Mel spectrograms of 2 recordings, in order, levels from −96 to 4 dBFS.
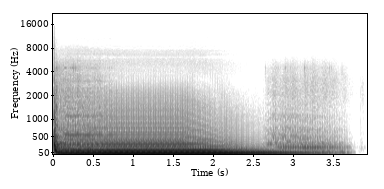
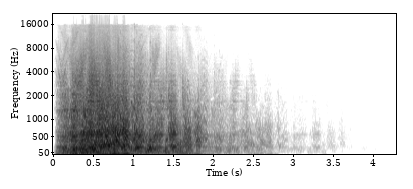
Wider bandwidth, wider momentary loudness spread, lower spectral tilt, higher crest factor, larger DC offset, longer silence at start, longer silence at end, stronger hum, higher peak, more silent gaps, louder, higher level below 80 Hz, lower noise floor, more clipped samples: second, 1.4 kHz vs 13.5 kHz; about the same, 17 LU vs 16 LU; first, -12 dB/octave vs -7.5 dB/octave; about the same, 10 dB vs 12 dB; neither; about the same, 0 s vs 0.05 s; second, 0.7 s vs 2.2 s; neither; about the same, 0 dBFS vs 0 dBFS; neither; second, -14 LUFS vs -9 LUFS; first, -10 dBFS vs -26 dBFS; second, -44 dBFS vs -81 dBFS; second, under 0.1% vs 0.7%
